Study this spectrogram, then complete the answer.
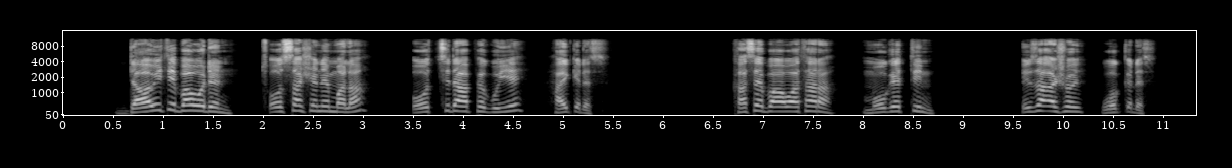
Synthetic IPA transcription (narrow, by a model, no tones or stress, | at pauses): d̪aːwɪt̪ɪbɐwɔd̪ɛn | t͡sʼo̞ːsːɐʃɛnɛmɐlɐ | o̞ːt͡sːɪd̪aːpːɛɡʊjɛ | hɐjkʼːɪd̪ɛs | kɐsɛbɐːwɐt̪aɾɐ | mo̞ːɡɛt̪ːiːn | ɪzɐːʃ̬ɔjwɔkʼːɪd̪ɛs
